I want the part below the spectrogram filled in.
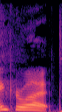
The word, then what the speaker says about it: Angkor Wat: Angkor Wat? Did I say it right? – Yeah, Angkor Wat.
